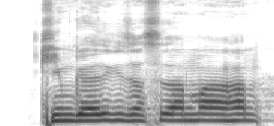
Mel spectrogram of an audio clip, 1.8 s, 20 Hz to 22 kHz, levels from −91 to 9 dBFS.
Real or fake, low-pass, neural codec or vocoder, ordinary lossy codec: real; none; none; none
